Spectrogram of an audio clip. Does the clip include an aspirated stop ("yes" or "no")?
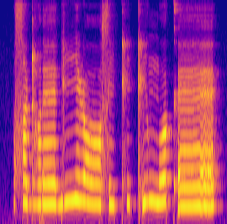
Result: yes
